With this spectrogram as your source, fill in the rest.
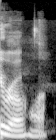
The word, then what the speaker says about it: Iroha: Meanwhile, we have Iroha, Iroha? Mhm. Iroha? Okay. Iroha. I know is it looks like it's spelled Iro, but it's yeah.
